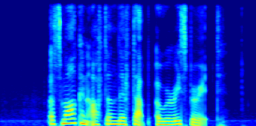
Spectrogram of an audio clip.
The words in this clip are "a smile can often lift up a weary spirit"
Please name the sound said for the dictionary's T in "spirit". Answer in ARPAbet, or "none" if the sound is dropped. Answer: T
